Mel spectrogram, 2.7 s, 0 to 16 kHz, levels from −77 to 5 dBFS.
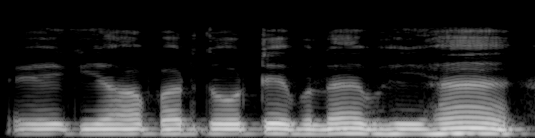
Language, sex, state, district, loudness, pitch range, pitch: Hindi, male, Jharkhand, Ranchi, -14 LUFS, 125-130 Hz, 125 Hz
